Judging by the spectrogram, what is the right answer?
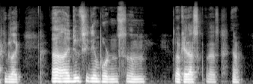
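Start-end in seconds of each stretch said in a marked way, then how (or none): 1.0-2.5 horribly done put-on matter-of-fact voice. Imitating the president's matter-of-fact answer: horrible Trump impression. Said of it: "my impressions are horrible".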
